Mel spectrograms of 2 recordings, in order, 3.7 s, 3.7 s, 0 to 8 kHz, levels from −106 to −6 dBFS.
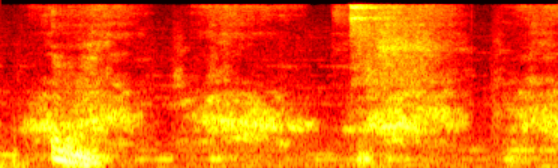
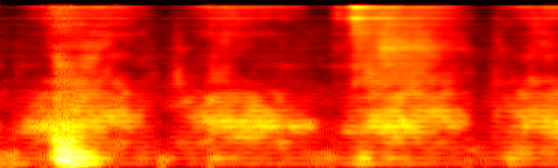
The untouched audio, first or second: first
